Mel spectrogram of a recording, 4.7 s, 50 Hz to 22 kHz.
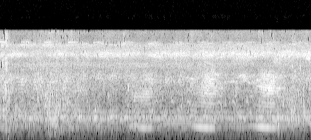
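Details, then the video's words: Frogs calling at the Community Baboon Sanctuary, Belize, in 2010, the morning after a single night of rain ended a three-month drought. Low, short notes repeat about once a second beneath a dense, steady high-pitched chorus of trills and buzzes. "Frog calls galore"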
